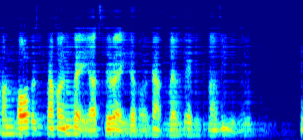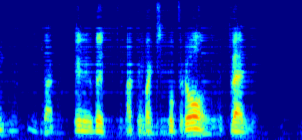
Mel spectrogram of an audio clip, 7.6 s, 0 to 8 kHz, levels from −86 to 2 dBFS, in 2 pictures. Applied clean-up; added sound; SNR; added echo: neural mask model DeepFilterNet 3.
